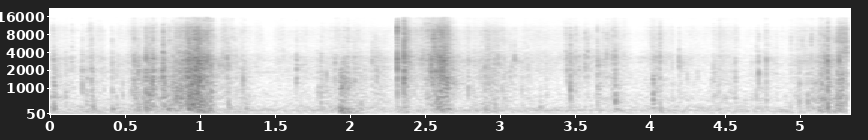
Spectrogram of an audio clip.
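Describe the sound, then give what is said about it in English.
Crinkling and rustling of wrapping as a gift of glassware is unwrapped, with a few louder bursts of crumpling between quieter handling rustles and no talk. “So she's unwrapping it now.”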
